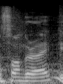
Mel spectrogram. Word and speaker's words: Whangarei: You are from Whangarei. – Yeah, Whangarei. Yeah, right? – Yeah. – That's how you pronounce it? – Yeah.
